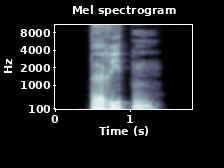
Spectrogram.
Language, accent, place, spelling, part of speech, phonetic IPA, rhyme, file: German, Germany, Berlin, berieten, verb, [bəˈʁiːtn̩], -iːtn̩, De-berieten.ogg
- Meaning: inflection of beraten: 1. first/third-person plural preterite 2. first/third-person plural subjunctive II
